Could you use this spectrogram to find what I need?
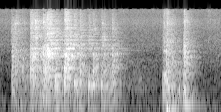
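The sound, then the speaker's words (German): A lid is set onto a cooking pot of water heating on the stove. Several metallic clatters and knocks are followed, after a brief lull, by a sharper, louder clank of metal on metal. “Deckel drauf und dann wird das Ding wahrscheinlich sehr, sehr schnell loskochen.”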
